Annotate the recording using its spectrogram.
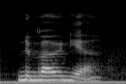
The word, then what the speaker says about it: pneumonia: Pneumonia, a disease of the lungs making it difficult to breathe. Note that the P is silent, so the first syllable is like new, pneumonia.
